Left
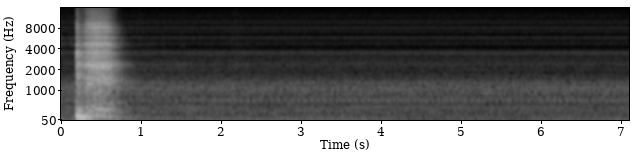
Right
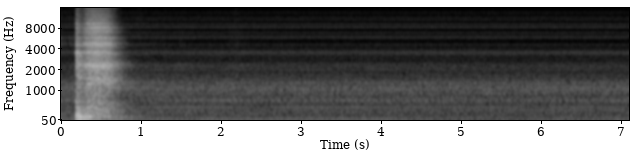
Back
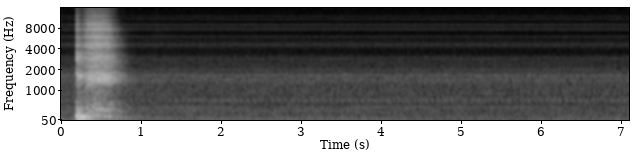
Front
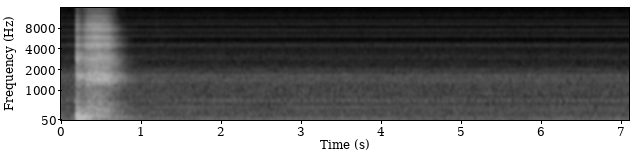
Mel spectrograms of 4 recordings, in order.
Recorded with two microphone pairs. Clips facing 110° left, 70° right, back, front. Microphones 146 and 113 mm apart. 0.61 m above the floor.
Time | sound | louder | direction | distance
0.2 | breathing | even, even | 15° right | 0.9 m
